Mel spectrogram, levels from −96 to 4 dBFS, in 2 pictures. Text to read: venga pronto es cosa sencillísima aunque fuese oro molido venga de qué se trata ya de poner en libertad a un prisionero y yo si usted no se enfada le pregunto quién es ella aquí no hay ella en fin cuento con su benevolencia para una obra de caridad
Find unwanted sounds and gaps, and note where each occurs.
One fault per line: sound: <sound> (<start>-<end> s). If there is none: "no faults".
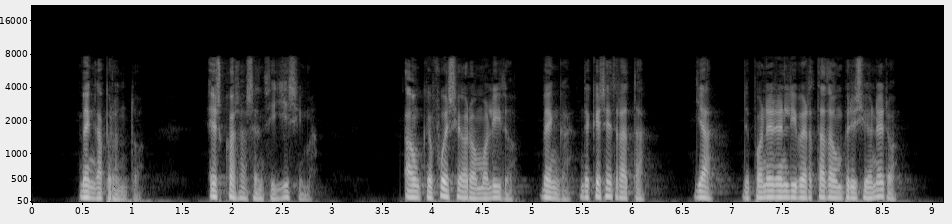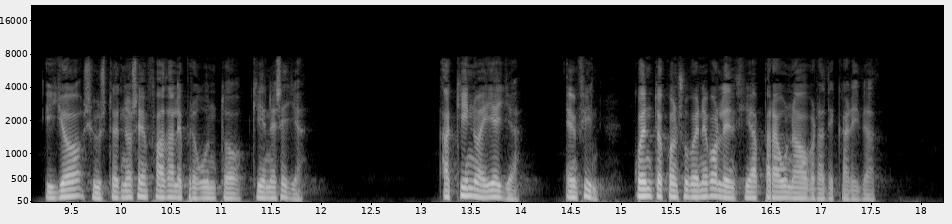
no faults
